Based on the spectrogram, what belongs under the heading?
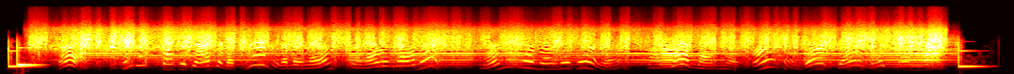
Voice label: Coalition Broadcast; Events; DynamicEuropa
